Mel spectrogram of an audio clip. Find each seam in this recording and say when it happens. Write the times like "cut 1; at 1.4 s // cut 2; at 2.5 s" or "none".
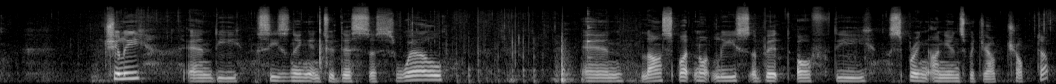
none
